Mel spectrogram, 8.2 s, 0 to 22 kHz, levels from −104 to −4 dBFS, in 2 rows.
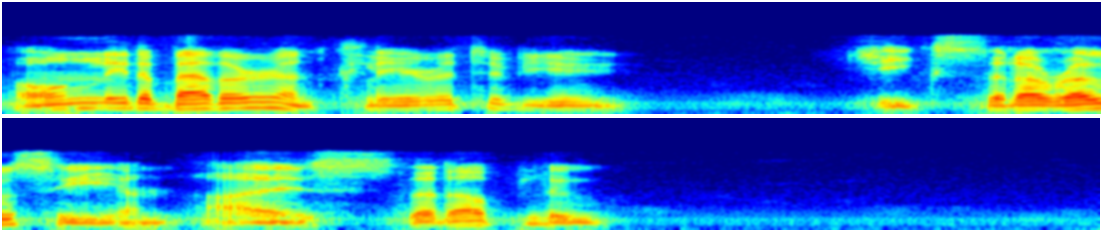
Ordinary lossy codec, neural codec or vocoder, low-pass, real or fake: Opus, 64 kbps; vocoder, 22.05 kHz, 80 mel bands, WaveNeXt; 7.2 kHz; fake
